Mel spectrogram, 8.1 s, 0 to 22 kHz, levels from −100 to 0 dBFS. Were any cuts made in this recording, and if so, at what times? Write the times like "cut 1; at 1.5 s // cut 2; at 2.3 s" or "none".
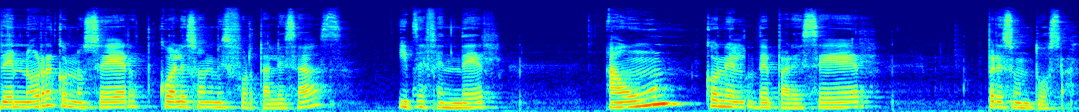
cut 1; at 3.1 s // cut 2; at 5.6 s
